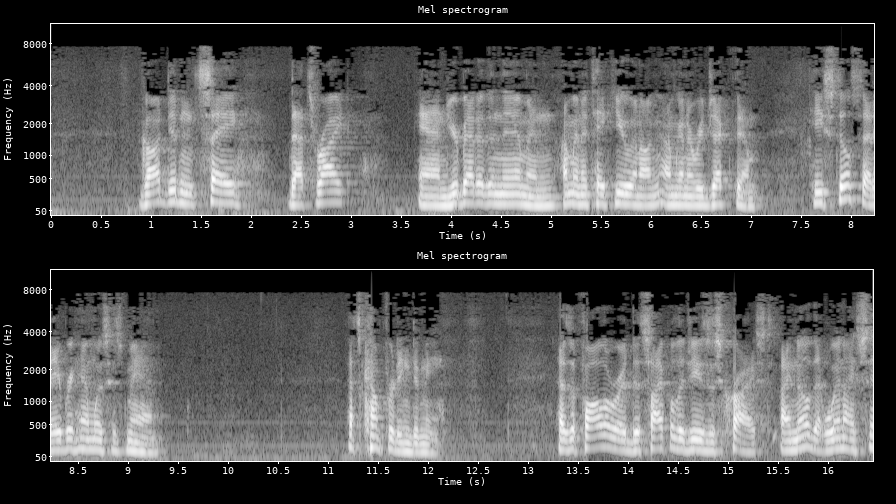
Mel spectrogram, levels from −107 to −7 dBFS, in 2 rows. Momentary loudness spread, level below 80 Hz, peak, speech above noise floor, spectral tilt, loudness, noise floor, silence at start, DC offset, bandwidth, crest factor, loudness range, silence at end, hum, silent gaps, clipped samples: 7 LU; -50 dBFS; 0 dBFS; 30 dB; -7.5 dB/octave; -17 LUFS; -46 dBFS; 0.9 s; under 0.1%; 8 kHz; 18 dB; 6 LU; 0 s; none; none; under 0.1%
